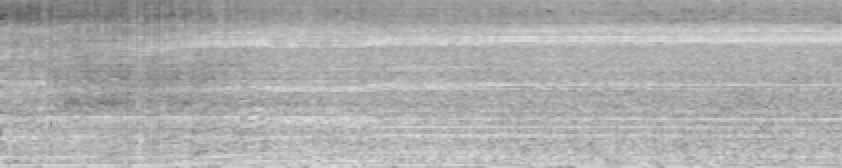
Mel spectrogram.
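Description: Two-stroke petrol cut-off saw (a Stihl saw) running at high revs. About two seconds in its abrasive disc bites into scrap metal, adding a steady high-pitched grinding whine.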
